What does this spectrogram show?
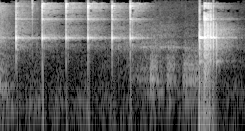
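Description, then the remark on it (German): Whisky glasses clink in a toast in a quick, even series of about six bright, ringing taps, followed by a louder, fuller clink near the end. Clear, with no voices. “Und jetzt gibt es erstmal Whisky. Moment, ihr könnt euch auch was dazu einschenken.”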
